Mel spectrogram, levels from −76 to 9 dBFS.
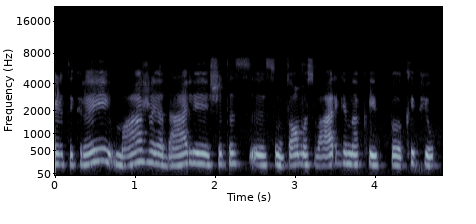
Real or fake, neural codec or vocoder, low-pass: real; none; 7.2 kHz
